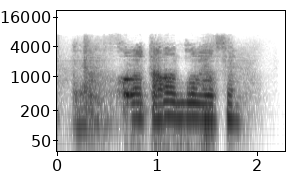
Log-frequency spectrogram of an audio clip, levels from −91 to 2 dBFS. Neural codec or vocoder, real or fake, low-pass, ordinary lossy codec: codec, 44.1 kHz, 0.9 kbps, DAC; fake; 7.2 kHz; Opus, 24 kbps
